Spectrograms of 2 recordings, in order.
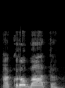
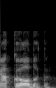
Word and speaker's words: acrobata: você estará correto então você tem acrobata mas você tem também acróbata se escrever acróbata e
